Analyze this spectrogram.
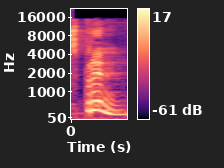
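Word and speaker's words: Prynne: is why her name her surname is sprin to rhyme with sin now let us look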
